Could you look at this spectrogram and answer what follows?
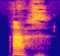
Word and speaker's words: ach: Une prononciation qui vient après A, O, U, AO se prononce R. C'est un bruit de gauche. Par exemple, Ach. Auch. Doch. pour toutes les autres combinaisons, c'est ch. Par exemple, Ich. Euch. Echt.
